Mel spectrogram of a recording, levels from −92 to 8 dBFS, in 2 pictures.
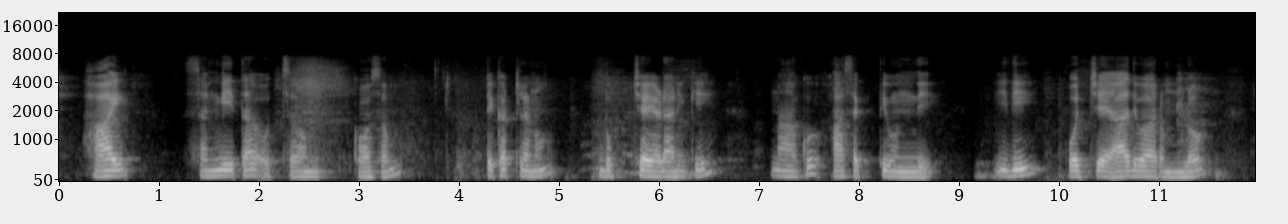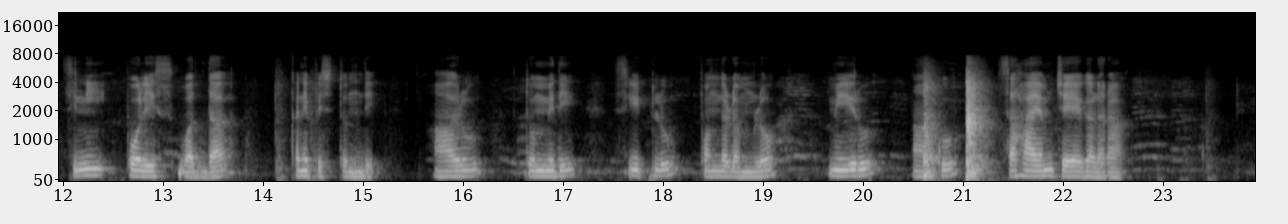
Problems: background sounds at intervals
